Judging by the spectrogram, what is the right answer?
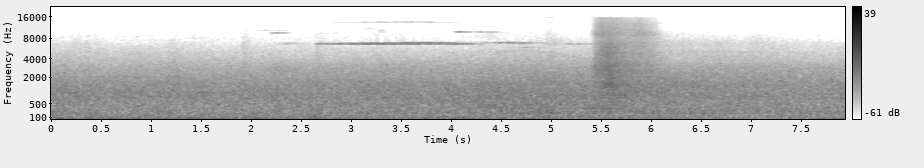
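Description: City road traffic: a steady hum and rumble of passing cars and buses, with a short sharp hiss about five and a half seconds in.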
